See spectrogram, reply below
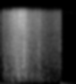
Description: sleeve

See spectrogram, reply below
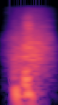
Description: fumble; ahlbi

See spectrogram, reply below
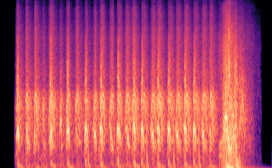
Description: twirl whack

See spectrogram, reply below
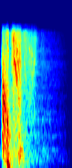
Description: flash

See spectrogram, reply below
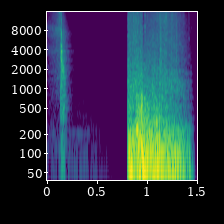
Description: card burn

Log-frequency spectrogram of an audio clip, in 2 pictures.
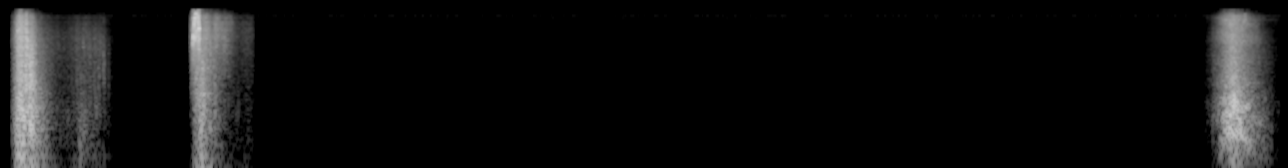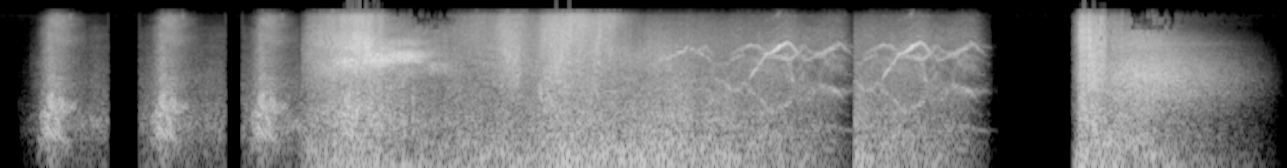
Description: transform; amara

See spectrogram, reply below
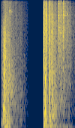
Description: jump; datz

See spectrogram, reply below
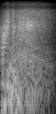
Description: zooma

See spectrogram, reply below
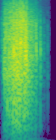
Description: newspaper; newsman

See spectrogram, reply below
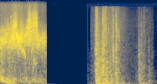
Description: faint

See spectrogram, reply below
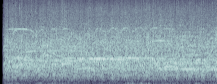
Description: gallery cheers

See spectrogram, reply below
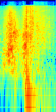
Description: stamp

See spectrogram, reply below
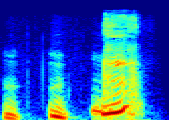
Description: burp; bucky

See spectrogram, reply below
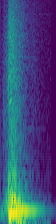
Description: fwump

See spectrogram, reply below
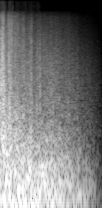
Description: down; olive

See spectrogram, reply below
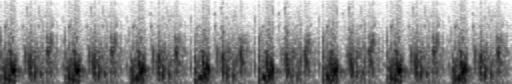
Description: super chug; godot

